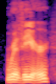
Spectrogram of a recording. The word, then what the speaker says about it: Revier: Revier, pronounced revere, loosely translated to fetch, but more accurately meant find it.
